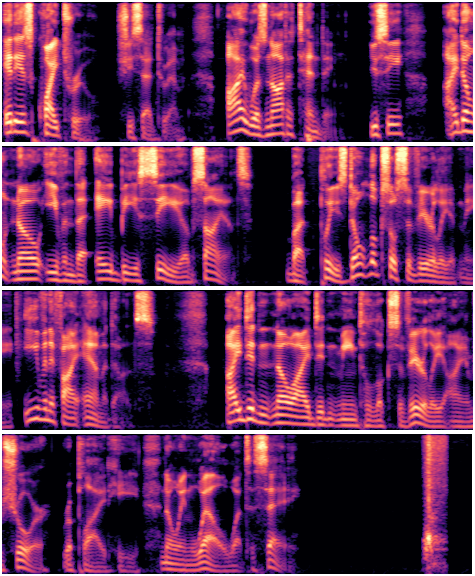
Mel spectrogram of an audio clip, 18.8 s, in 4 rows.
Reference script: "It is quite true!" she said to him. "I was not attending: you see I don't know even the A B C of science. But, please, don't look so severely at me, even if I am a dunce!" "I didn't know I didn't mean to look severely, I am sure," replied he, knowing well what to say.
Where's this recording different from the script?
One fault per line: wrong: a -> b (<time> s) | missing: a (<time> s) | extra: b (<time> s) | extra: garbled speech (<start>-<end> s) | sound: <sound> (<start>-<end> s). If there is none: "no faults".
sound: whoosh (18.3-18.6 s)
